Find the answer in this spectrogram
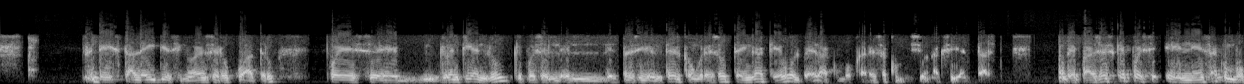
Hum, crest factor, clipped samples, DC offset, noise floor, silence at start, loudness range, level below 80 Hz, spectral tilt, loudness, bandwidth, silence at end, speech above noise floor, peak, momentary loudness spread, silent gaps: none; 14 dB; under 0.1%; under 0.1%; -39 dBFS; 0 s; 2 LU; -56 dBFS; -6.5 dB/octave; -17 LUFS; 13 kHz; 0 s; 22 dB; -4 dBFS; 5 LU; none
